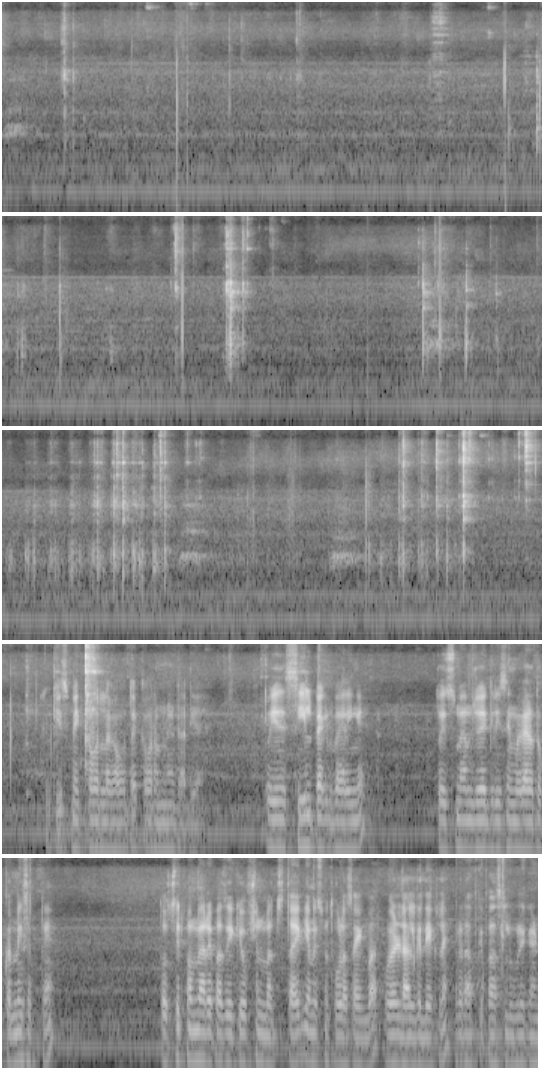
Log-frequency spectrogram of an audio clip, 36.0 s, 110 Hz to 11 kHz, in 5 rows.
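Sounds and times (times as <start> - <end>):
faint steady hum: 0.0 - 35.9
metal tools clinking and scraping: 14.7 - 17.9, 19.4 - 23.4.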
